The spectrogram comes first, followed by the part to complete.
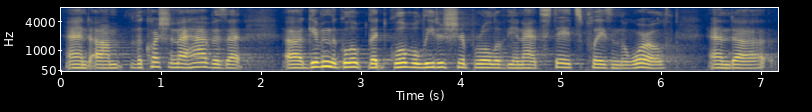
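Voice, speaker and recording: A woman's voice: fairly low pitch, darkish tone. Young Kenyan-born woman asking in a hall. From Kenya, raised in New York. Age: young adult. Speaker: audience member asking a question. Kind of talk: public Q&A question. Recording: reverberant hall.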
